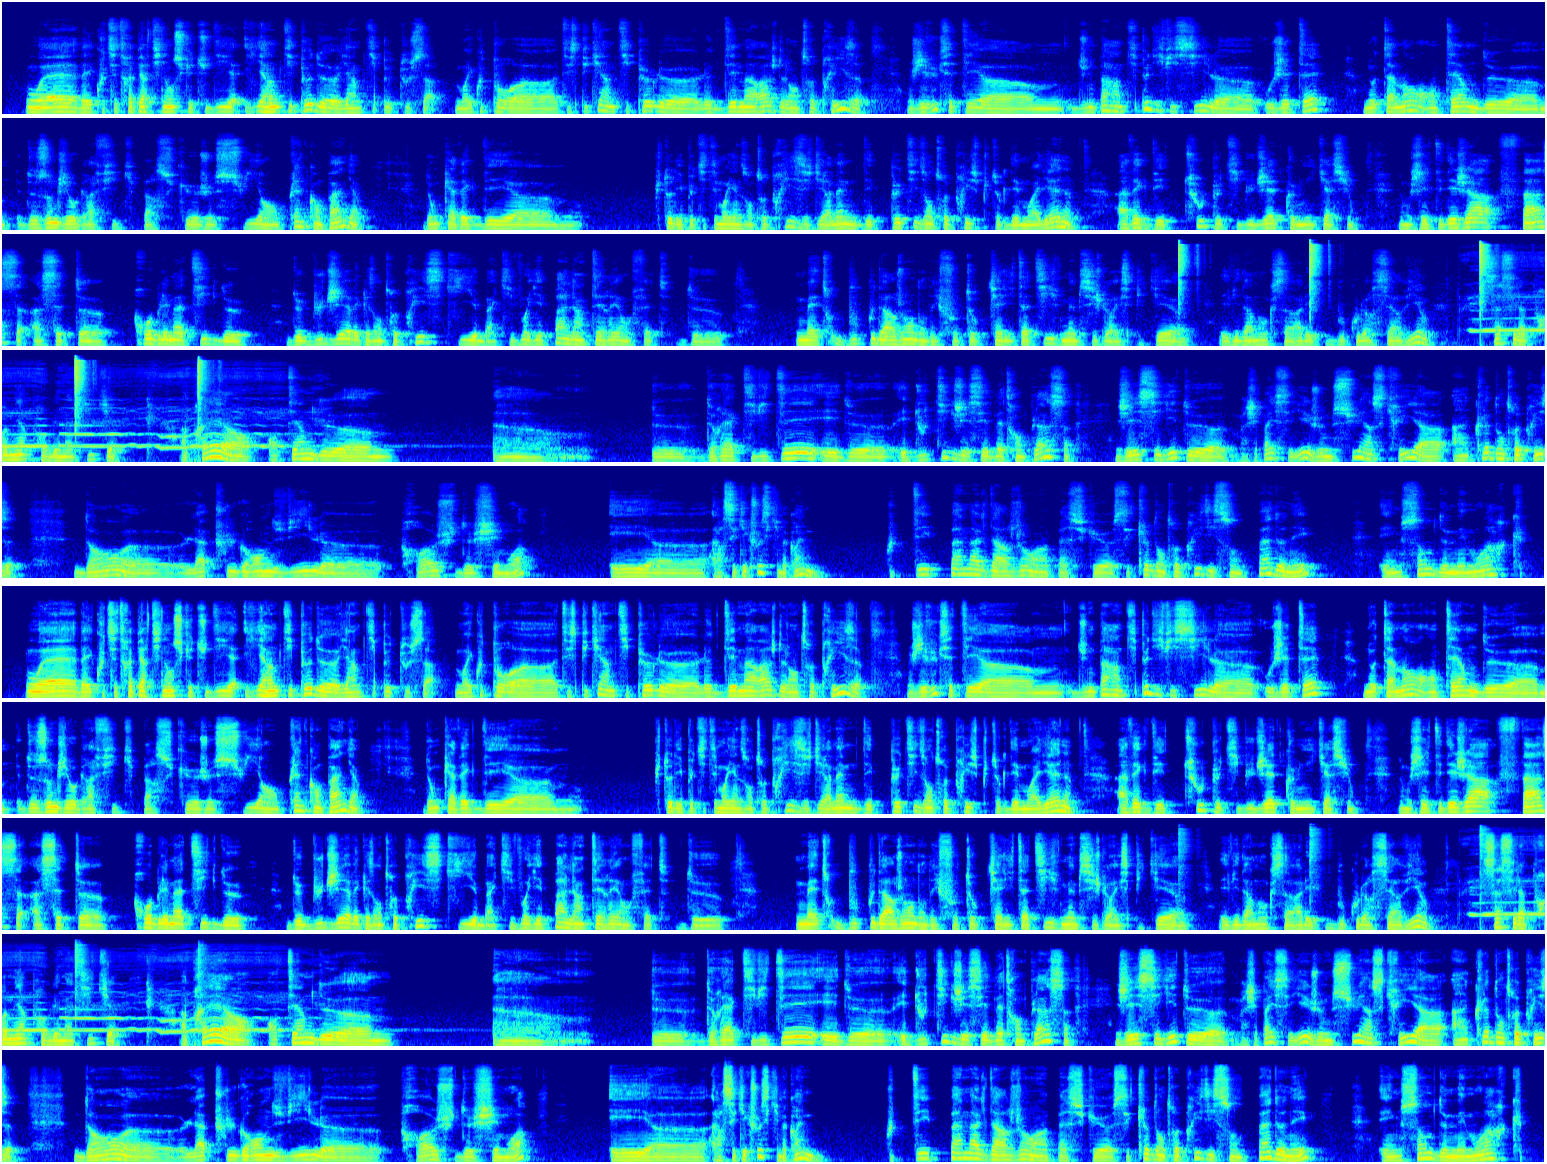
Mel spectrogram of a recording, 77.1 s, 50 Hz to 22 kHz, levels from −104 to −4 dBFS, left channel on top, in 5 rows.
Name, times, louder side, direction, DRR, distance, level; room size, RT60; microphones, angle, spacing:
voice 1, 0.2-13.2 13.6-19.0 19.6-21.2 22.0-31.9 32.2-33.3 33.7-38.4 38.8-42.7 43.0-45.2 45.7-47.5 47.7-50.2 51.2-52.2 52.8-57.0 57.4-67.0 67.8-69.9 70.6-74.8 75.5-76.9, right 3 dB, 50° right, 0.8 m, -46 dB
sound 1, 42.6-42.8 43.9-44.2 45.6-45.8 47.0-47.2 48.2-48.5, left 14 dB, 50° left, 0.8 m, -43 dB
sound 2, 45.4-50.1, right 1 dB, 10° right, 0.4 m, -51 dB
9.2 x 6.4 x 4.9 m
head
